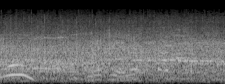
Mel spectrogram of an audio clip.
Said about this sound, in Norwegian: Gi en applaus til dama med mest bein her.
